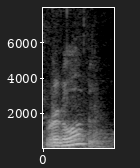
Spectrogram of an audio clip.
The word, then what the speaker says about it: arugula: No, how do you pronounce this? – Arugula. – Thank you. That's what it Arugula.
